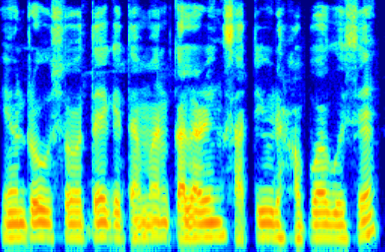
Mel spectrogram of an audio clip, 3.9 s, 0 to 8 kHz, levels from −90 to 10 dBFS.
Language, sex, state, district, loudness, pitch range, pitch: Assamese, male, Assam, Sonitpur, -18 LUFS, 110-120 Hz, 115 Hz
